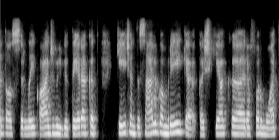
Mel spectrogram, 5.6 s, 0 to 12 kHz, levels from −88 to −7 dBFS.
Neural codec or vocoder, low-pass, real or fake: codec, 16 kHz, 4 kbps, FreqCodec, smaller model; 7.2 kHz; fake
